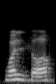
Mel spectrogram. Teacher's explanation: واللہ میں لفظ جلالہ کو پر پڑھنا ہے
